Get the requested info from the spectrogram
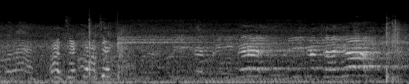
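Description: Several voices of players and spectators calling and talking around a cricket ground, with one sharp crack near the end.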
